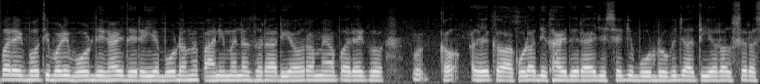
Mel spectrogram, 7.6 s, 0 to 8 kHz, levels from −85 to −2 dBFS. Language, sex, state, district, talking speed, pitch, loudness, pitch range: Hindi, male, Chhattisgarh, Kabirdham, 310 wpm, 155 Hz, -16 LUFS, 150-155 Hz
